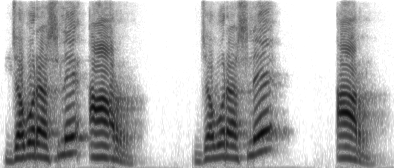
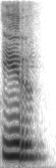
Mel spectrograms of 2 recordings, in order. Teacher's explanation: র অক্ষর সাকিন তার ডাইনে জবর বা পেশ হলে মোটা আওয়াজে পড়বো, আর র সাকিন তার ডাইনে জের হলে চিকুন করে পড়বো।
